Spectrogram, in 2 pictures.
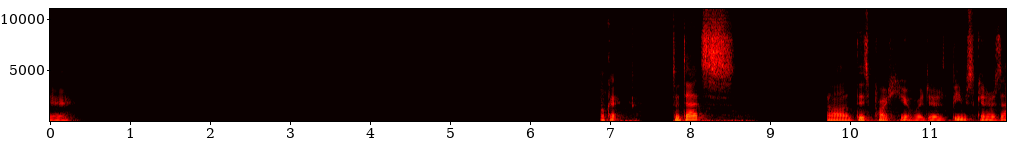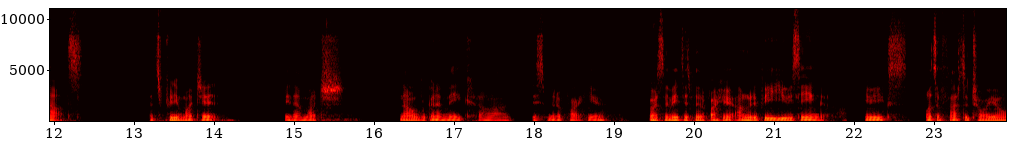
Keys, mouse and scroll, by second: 1.8-3.2 scroll down 6, 3.2-3.9 scroll up 3, 4.2 shift+middle click, 6.0-6.5 scroll down 2, 6.8 shift+middle click, 14.0 click, 14.4-15.0 scroll down 5, 15.0-15.3 scroll up 1, 15.3 middle click.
